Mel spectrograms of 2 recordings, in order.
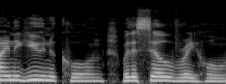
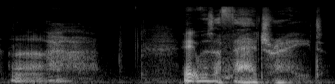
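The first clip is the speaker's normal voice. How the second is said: wry whisper; 2 semitones lower, 10 dB quieter, slower than usual. A narrator's reading. Narrator's wry aside.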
